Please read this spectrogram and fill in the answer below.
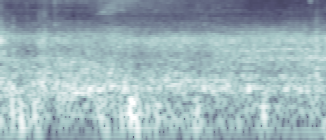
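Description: Faint, steady outdoor background noise with no distinct click, thump or voice.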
